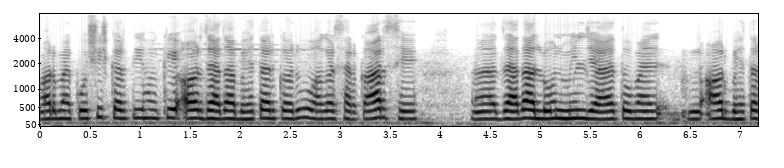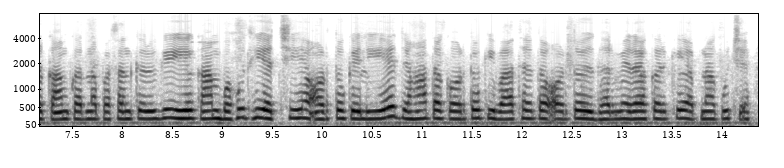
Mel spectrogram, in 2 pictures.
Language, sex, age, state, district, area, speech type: Urdu, female, 30-45, Bihar, Darbhanga, rural, spontaneous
